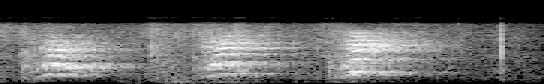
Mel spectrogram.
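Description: Three short, sharp shouts about two-thirds of a second apart: kiai-style calls during karate punching drills.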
